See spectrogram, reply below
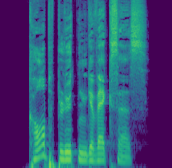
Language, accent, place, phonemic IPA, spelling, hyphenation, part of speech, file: German, Germany, Berlin, /ˈkɔɐ̯pblyːtən.ɡəˌvɛksəs/, Korbblütengewächses, Korb‧blü‧ten‧ge‧wäch‧ses, noun, De-Korbblütengewächses.ogg
- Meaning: genitive singular of Korbblütengewächs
